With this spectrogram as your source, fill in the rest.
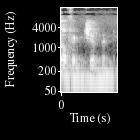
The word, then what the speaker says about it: Ovingham: and Bellingham and things like that it's it's oving Jim and Belling Jim and stuff like that I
